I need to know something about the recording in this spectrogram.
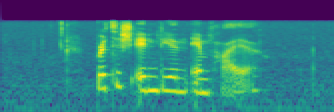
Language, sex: English, female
